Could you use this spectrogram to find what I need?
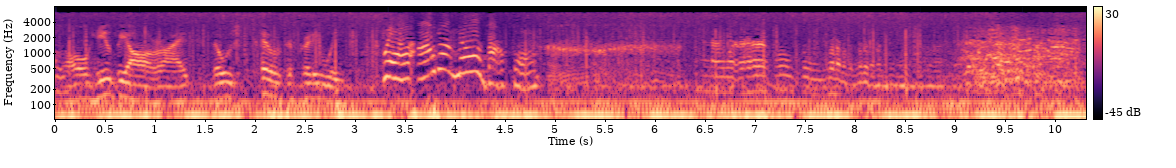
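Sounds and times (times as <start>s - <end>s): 
low hum: 0.0s - 10.3s
speech: 0.4s - 5.4s, 6.6s - 10.3s
loud theatrical snoring: 4.8s - 6.4s
laughter: 9.0s - 10.3s.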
